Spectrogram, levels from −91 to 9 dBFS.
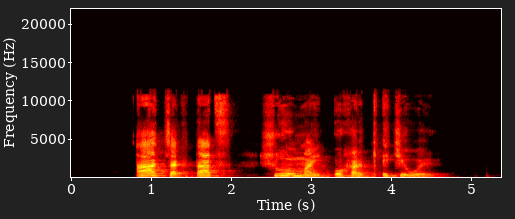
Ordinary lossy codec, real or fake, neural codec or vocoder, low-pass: Opus, 24 kbps; real; none; 10.8 kHz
